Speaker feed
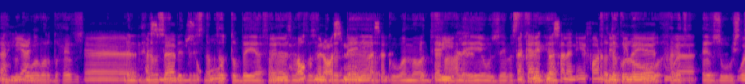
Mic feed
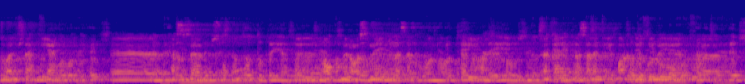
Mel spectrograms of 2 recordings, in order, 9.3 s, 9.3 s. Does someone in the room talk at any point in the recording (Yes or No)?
Yes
